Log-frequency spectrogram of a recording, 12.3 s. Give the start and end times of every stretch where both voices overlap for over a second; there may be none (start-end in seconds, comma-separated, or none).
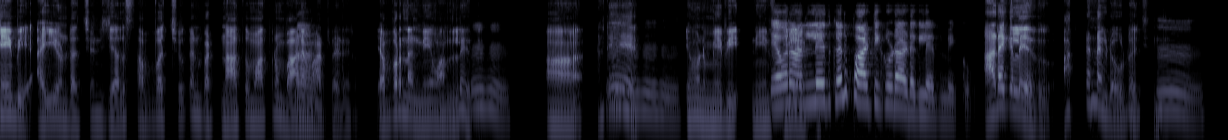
none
